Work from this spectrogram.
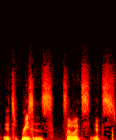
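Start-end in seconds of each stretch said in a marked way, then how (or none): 0.4-1.0 "Reese's" as REE-siz; correct pronunciation. Shown as a demonstration. Concluding from inventor's name, REE-siz. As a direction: say "Reese's" with a short -iz ending. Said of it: "so it's, it's Reese".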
